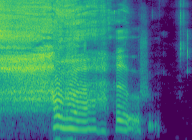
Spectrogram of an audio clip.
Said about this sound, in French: Allez, c'est parti pour un tour. On fait une grande inspiration en faisant du bruit avec le nez. Et on bâille.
